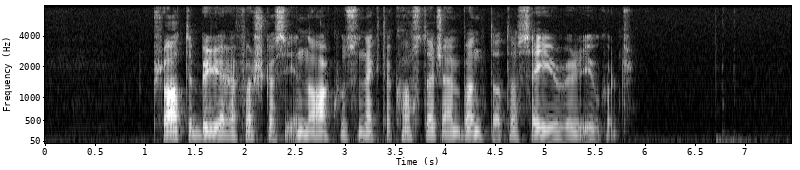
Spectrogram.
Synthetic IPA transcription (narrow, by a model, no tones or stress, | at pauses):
pʰɹɑːt̪əbʏljɑɾɑfœʃkɑsɛɪʔɪ̰nɔɑːkʰusɔnɛkt̪ʰɑkʰɔst̪ɑɪt͡ʃəæ̰nbœn̚d̪̥ɑːt̪ʰɑseɪʉɹʋɪɾḭːʋkʰɔ̰ʈ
